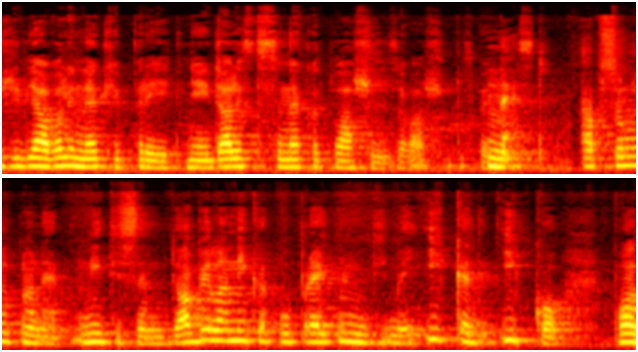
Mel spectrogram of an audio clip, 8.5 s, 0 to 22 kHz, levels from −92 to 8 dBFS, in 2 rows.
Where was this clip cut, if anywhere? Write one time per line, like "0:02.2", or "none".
none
